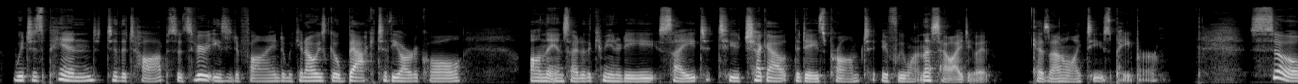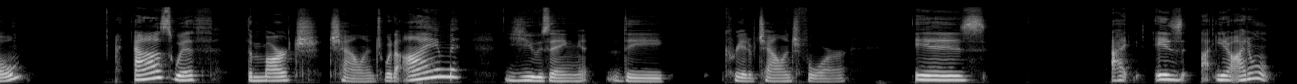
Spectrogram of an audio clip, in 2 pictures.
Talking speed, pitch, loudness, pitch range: 160 wpm, 170 Hz, -19 LUFS, 150-205 Hz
